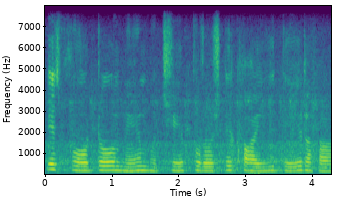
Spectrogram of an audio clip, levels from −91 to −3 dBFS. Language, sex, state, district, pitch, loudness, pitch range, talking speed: Hindi, female, Madhya Pradesh, Katni, 190 Hz, -17 LUFS, 180-200 Hz, 110 wpm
